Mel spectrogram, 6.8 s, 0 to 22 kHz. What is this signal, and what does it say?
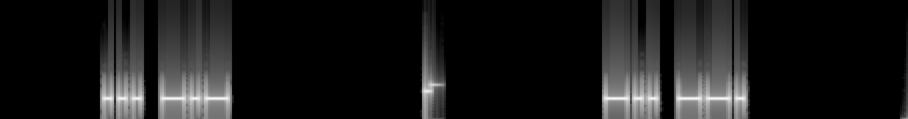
Morse code, heard as a keyed tone, about 22 wpm, 700 Hz. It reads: SK DG
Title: Top Two Letter Combinations in Words 22wpm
